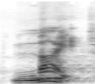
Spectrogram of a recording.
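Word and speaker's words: knight: So, you've got a silent K at the start, a silent GH in the middle. I mean, it's five letters and only the N, I, and T make a sound.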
